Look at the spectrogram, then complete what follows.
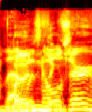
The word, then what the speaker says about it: Budenholzer: That was the question going in, because everyone's always said Budenholzer, and I guess we talked to some people up in Holbrook, where he's from, and they all said, "You're all saying it wrong. It's Budenholzer."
